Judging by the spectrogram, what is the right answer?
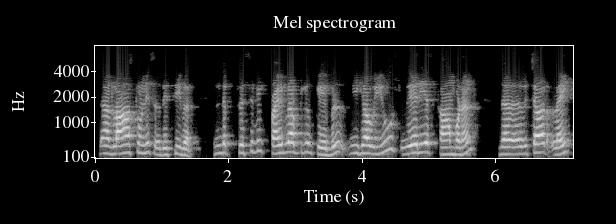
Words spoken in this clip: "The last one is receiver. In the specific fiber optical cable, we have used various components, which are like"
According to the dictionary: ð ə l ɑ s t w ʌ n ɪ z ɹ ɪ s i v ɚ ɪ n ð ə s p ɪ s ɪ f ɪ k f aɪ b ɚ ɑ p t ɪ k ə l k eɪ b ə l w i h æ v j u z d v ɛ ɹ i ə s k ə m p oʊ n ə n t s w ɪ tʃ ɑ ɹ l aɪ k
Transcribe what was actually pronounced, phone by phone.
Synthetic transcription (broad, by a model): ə l ɑ s t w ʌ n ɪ s ɹ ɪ s i v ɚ ɪ n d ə s p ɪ s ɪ f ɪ k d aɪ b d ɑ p t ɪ k ə l k eɪ b ə l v i h æ v j u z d v ɛ ɹ i ə s k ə m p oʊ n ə n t s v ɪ tʃ ɑ ɹ l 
